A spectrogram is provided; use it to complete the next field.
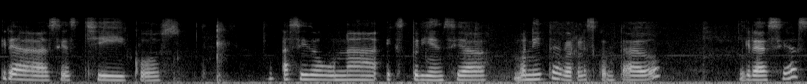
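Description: Very slow and marked by long, frequent pauses, a woman's speech holds a very even loudness throughout. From Peru. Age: 30s. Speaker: story contributor. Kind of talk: storytelling. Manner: halting.

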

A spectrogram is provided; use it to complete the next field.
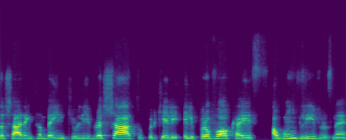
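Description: A normal speaking voice at a fairly slow pace. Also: woman. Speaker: podcast co-host, Portuguese teacher. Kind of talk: casual chat.

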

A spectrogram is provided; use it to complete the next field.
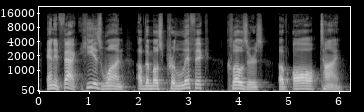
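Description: Very slowly and with lively intonation, a man speaks at a medium pitch with an American accent. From San Diego, California. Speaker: former pro baseball player, chaplain and coach. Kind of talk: personal testimony narration.

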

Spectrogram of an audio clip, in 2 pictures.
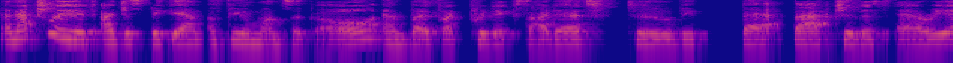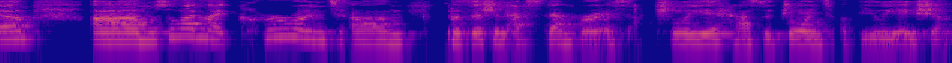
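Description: A woman with a Taiwanese accent speaks at a medium pitch. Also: lively intonation, moderate pace. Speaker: postdoctoral researcher in ethics. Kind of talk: interview. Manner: halting.

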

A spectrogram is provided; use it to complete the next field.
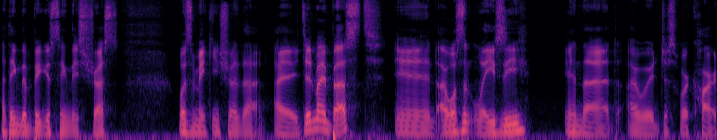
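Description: The man's pitch is medium, with ordinary variation. He talks at a moderate pace. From US, child of Hong Kong immigrants. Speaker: podcast co-host. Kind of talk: casual chat. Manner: halting.

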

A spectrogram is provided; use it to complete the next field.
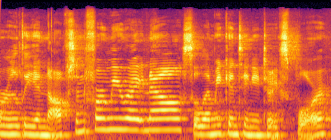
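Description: Noticeable background noise and audible room echo accompany a woman who talks fairly high in pitch, varying it in an ordinary way. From Portugal, Lisbon. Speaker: podcast host. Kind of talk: casual monologue.

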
